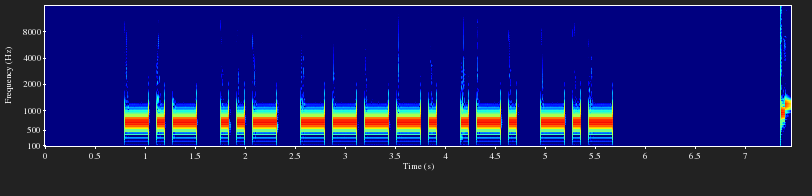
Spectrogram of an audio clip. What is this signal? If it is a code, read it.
Morse code, heard as a keyed tone, about 15 wpm, 700 Hz. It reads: KU9RK
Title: K1USN SST QSO Practice - 15wpm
